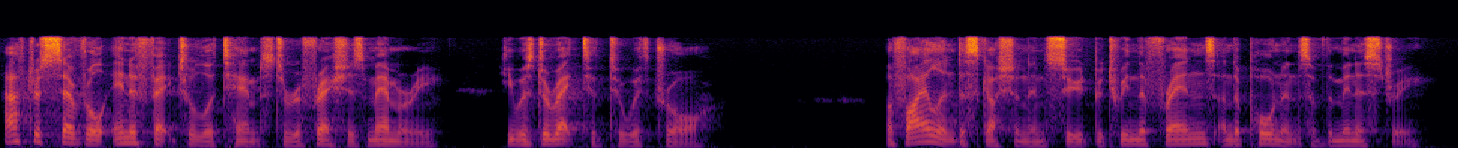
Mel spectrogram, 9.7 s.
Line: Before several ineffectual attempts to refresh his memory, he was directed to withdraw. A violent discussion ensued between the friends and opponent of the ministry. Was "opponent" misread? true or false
true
